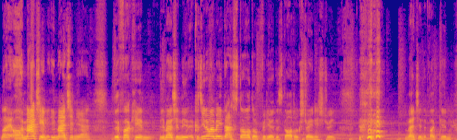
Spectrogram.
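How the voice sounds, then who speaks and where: A young man telling a story casually, animated, laughing often, with heavy slang and swearing. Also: fairly high pitch, a little fast, faint music behind. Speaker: vlogger.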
